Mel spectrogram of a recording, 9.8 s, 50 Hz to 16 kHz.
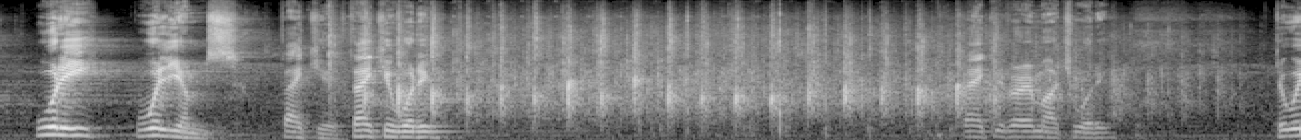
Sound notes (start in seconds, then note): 2.5 applause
